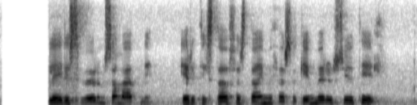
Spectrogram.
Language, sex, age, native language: Icelandic, female, 40-49, Icelandic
